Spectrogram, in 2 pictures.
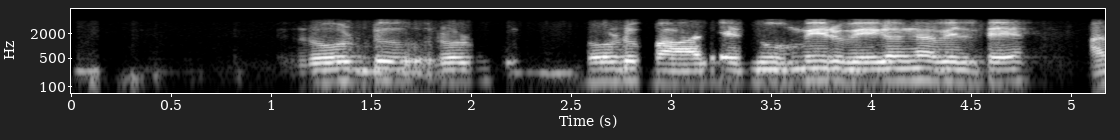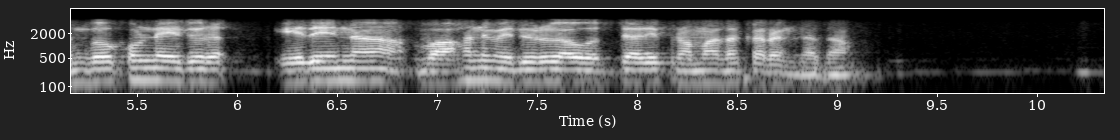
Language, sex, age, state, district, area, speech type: Telugu, male, 18-30, Telangana, Adilabad, rural, conversation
